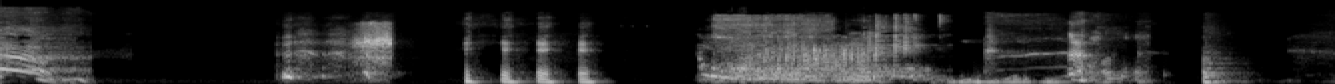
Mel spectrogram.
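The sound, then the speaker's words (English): A voice imitates a mummy's groan with a string of close, raspy moans and grunts: a few short choppy bursts, then a longer, rough, strained growl that trails off. “No, the mummy sound is the sound you make to Jack Joyce when he runs over your fucking Volvo.”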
